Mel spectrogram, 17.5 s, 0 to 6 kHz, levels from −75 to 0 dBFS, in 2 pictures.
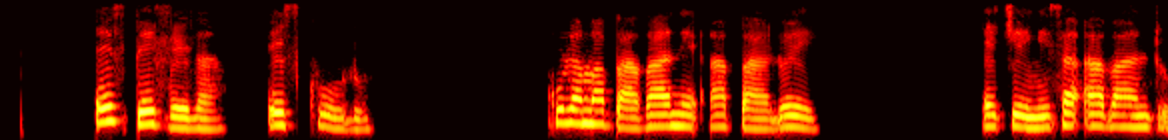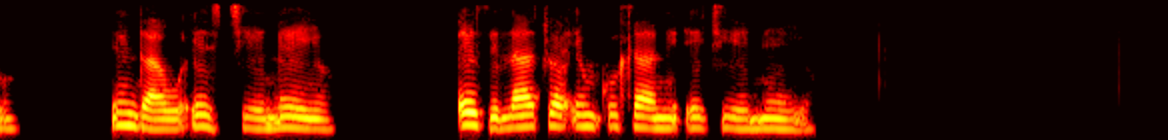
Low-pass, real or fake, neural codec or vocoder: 5.4 kHz; fake; codec, 44.1 kHz, 2.6 kbps, SNAC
